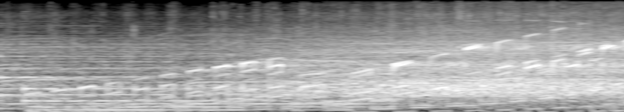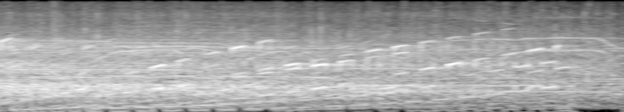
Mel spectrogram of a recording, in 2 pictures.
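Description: Electronic synthesizer music played live: many short, bright synth notes in quick runs that climb upward again and again, over a dense wash of sound.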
